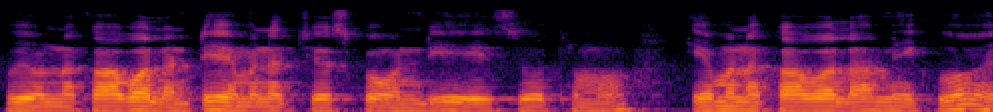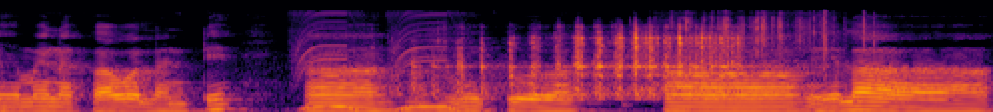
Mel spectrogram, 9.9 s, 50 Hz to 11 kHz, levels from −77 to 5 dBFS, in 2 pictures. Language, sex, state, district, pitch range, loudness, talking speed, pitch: Telugu, male, Andhra Pradesh, Annamaya, 110-115 Hz, -19 LUFS, 105 wpm, 115 Hz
